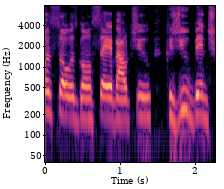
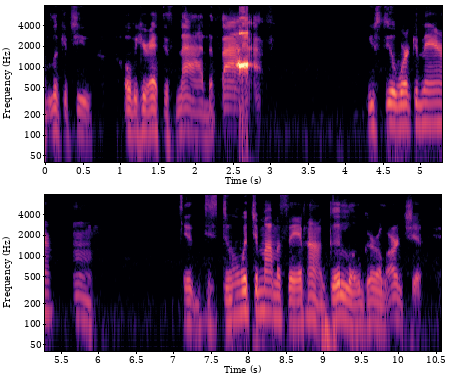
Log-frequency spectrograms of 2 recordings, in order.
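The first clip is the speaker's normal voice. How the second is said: critical, taunting, mocking voice; 7 semitones lower than usual. Retelling how she used to beat herself up: imitating her critical inner voice. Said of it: "That critical voice".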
